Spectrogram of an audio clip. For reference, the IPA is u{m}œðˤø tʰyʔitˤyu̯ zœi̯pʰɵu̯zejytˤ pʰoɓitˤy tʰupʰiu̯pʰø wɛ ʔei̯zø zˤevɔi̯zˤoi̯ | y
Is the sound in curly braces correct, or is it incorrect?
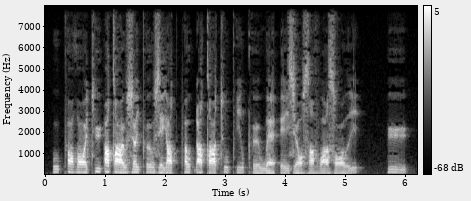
incorrect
